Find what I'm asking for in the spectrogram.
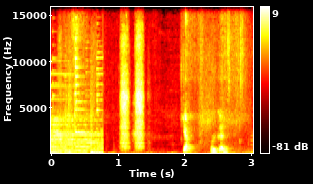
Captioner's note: sniff sniff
